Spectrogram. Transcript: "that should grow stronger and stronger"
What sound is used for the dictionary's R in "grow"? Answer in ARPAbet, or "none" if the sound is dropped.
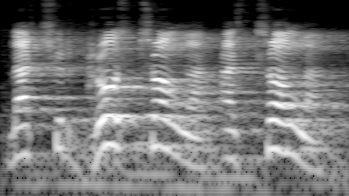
R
